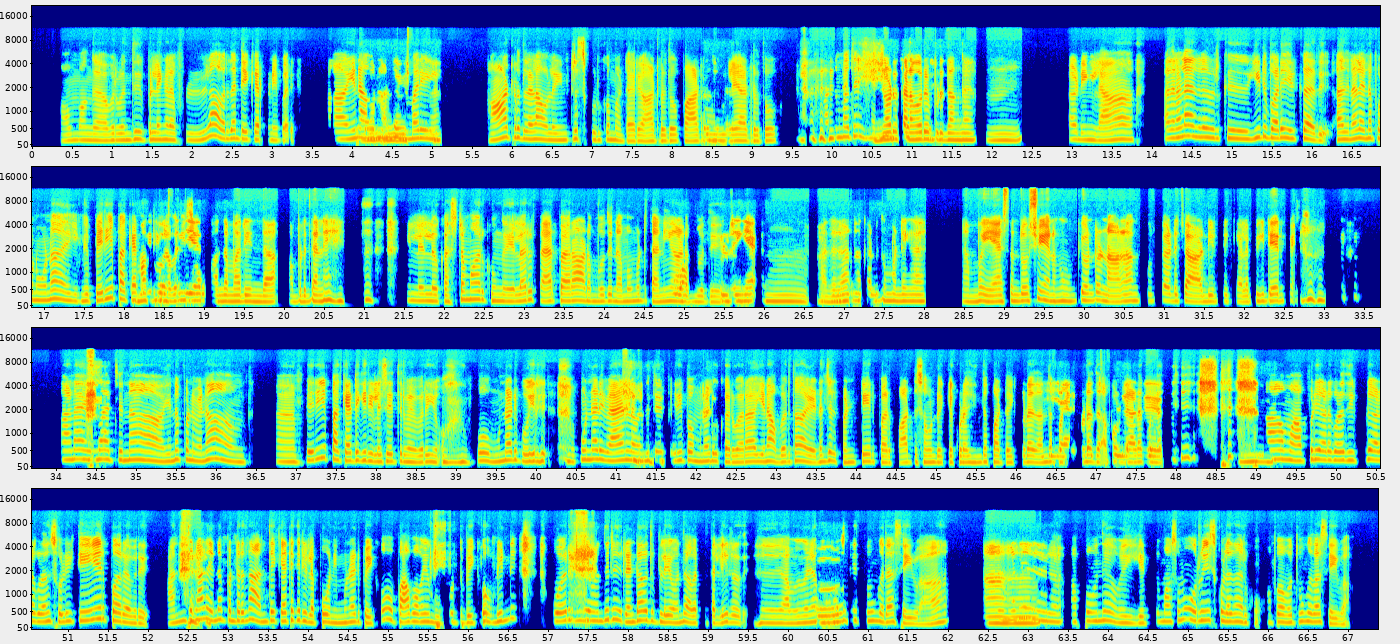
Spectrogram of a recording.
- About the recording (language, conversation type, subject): Tamil, podcast, ஒரு உள்ளூர் குடும்பத்துடன் சேர்ந்து விருந்துணர்ந்த அனுபவம் உங்களுக்கு எப்படி இருந்தது?
- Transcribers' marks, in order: static; in English: "ஃபுல்லா"; in English: "டேக்கேர்"; mechanical hum; distorted speech; other noise; in English: "இன்ட்ரெஸ்ட்"; chuckle; in English: "இன்ட்ரெஸ்ட்டு"; in English: "கேட்டகரில"; laughing while speaking: "அப்டித்தானே?"; chuckle; in English: "பேர், பேரா"; other background noise; laugh; chuckle; in English: "கேட்டகரில"; laughing while speaking: "போ! முன்னாடி போயிரு. முன்னாடி வேன்ல வந்துட்டு"; laugh; laugh; tapping; chuckle; in English: "கேட்டகரில"; chuckle; in English: "மோஸ்ட்லி"; drawn out: "அதனால"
